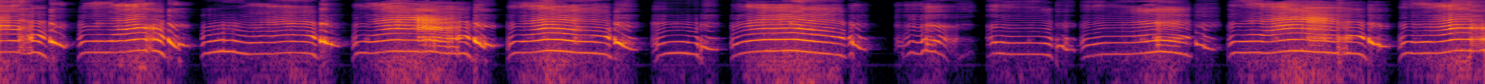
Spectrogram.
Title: Baby crying sound effect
